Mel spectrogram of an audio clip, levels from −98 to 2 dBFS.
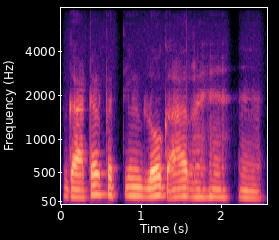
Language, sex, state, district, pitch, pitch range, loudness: Hindi, male, Jharkhand, Palamu, 125 Hz, 115-135 Hz, -18 LUFS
